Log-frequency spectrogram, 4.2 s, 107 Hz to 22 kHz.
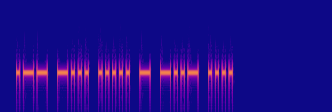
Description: Morse code, heard as a keyed tone, about 27 wpm, 700 Hz. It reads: WB5TXH
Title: USA Call Signs - 6 Characters - 4x Character Spacing - 28wpm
